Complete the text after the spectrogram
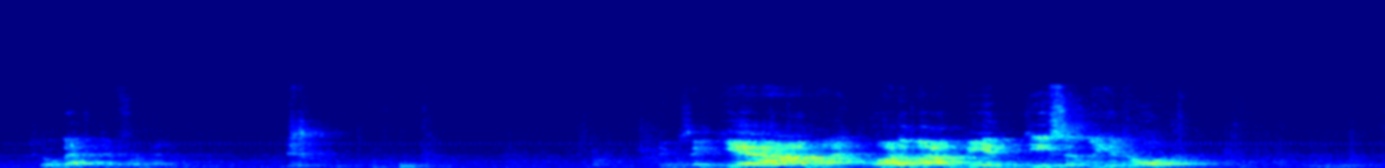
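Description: A man speaks with feeling through a microphone in an echoing hall.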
